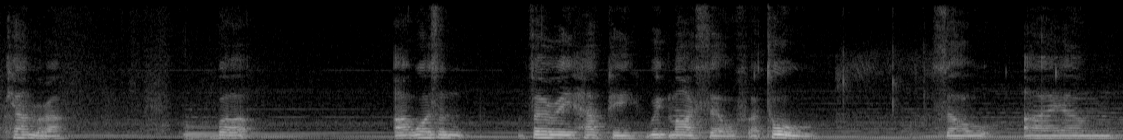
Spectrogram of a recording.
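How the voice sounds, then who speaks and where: A woman in her sixties telling her own story in an interview, slow and searching, pausing often. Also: deep voice, level tone, over music. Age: 60s. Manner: slow, searching, with pauses and soft laughs. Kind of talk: reflective personal storytelling. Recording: roomy, slightly dull recording.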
